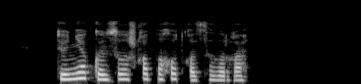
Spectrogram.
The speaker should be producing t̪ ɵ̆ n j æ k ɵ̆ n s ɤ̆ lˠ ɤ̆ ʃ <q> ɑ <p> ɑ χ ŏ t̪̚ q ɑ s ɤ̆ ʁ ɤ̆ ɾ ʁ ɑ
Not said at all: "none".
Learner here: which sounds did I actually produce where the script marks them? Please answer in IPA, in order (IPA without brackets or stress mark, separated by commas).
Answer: q, p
